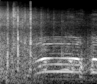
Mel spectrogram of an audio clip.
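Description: A shotgun blast fired at a fruit salad target during an outdoor shotgun demonstration, one sharp report at the start followed by a ringing, lingering tail, with faint voices around it.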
